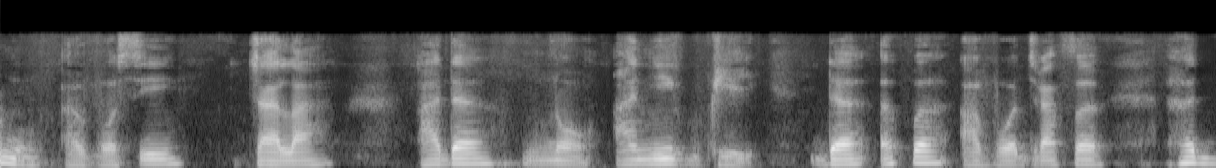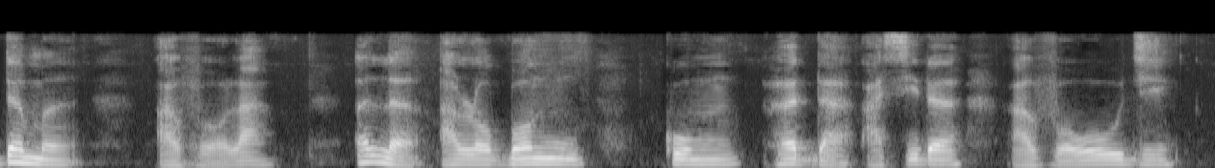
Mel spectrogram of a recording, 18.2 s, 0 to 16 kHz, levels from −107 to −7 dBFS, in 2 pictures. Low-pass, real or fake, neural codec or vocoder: 7.2 kHz; fake; codec, 16 kHz, 2 kbps, X-Codec, WavLM features, trained on Multilingual LibriSpeech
